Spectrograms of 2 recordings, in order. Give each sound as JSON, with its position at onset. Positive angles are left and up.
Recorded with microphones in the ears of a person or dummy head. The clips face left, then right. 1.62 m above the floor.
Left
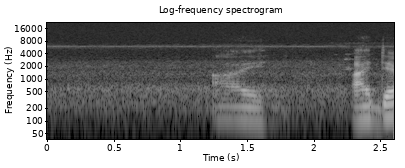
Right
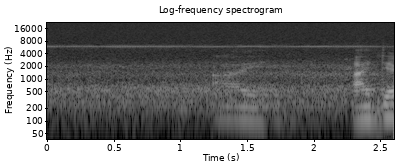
{"t": 1.2, "sound": "a man speaking", "side_deg": 70, "distance_m": 0.7}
